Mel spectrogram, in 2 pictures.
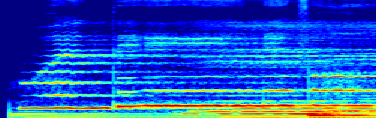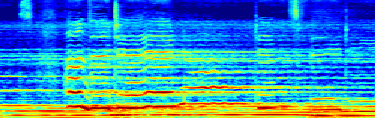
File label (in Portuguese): Amizade Com Pedido de Desculpa Mística, F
